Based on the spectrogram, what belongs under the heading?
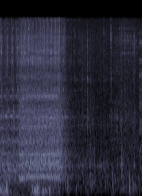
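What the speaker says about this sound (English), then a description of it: "So I'm going to sew two of these together." A sewing machine stitches quilt fabric pieces together in one quick, close, whirring run of about a second, then stops, leaving faint handling noises.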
